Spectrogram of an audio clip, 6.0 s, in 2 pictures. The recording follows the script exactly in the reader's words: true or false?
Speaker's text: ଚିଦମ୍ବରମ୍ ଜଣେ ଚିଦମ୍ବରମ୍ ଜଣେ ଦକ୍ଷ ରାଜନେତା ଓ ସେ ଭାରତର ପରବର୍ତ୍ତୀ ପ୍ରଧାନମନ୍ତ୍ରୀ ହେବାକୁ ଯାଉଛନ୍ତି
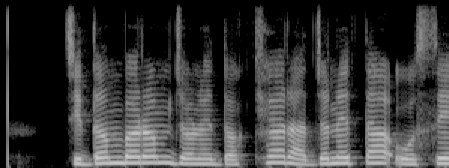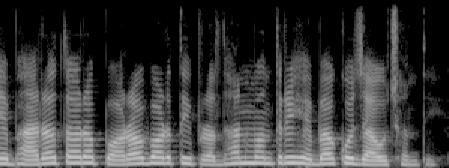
false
